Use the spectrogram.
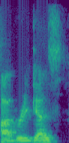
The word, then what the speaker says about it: Rodriguez: that is Marina Rodriguez, spelled Rodriguez on paper, but it's pronounced Rodriguez.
